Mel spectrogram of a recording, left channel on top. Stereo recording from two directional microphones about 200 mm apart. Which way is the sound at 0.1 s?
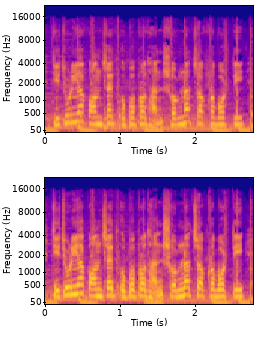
35° right (ahead or behind).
